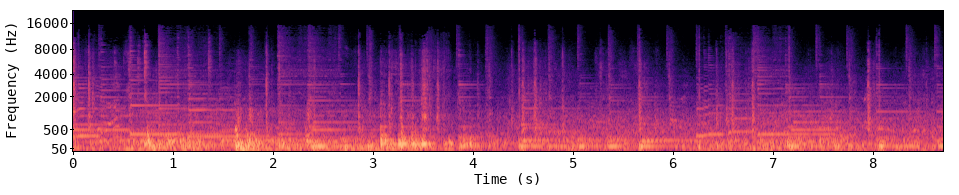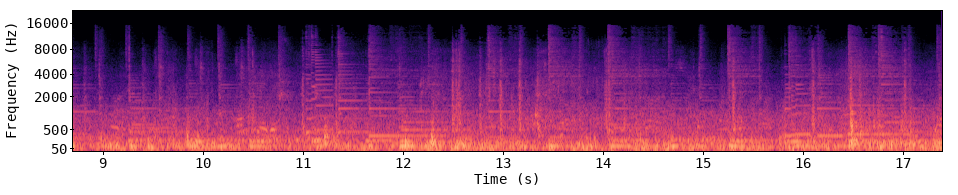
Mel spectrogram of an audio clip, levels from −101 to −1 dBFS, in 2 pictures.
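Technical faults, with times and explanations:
No technical faults can be heard anywhere in the signal.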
